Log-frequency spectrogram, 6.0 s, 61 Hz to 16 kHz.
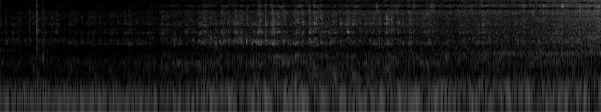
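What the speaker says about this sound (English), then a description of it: "let you take a listen to the engine" A 1978 Chevrolet K10 pickup truck engine with headers idles loudly and steadily, a deep rumbling drone with a rough, throbbing texture and no talking.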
